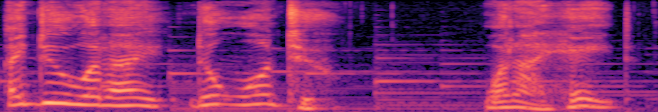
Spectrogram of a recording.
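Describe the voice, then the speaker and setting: A man's pitch swings very widely as he talks at a fairly slow pace with music in the background. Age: 70s. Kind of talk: scripted narration.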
